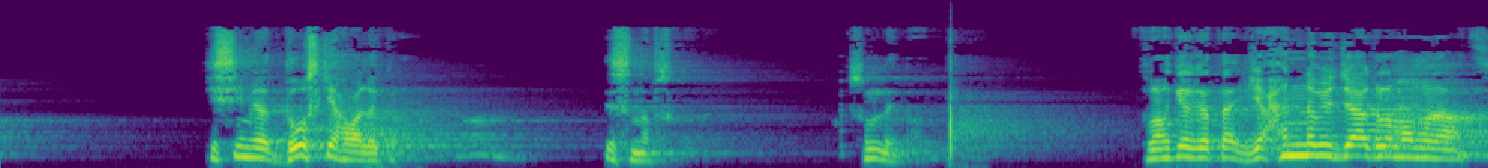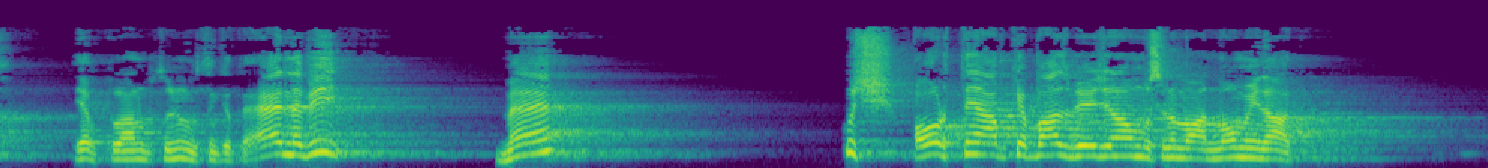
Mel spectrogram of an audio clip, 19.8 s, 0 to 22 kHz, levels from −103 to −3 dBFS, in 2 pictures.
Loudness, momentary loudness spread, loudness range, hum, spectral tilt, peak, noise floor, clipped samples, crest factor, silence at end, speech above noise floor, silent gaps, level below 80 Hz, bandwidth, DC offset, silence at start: -17 LUFS; 18 LU; 13 LU; none; -4 dB/octave; 0 dBFS; -82 dBFS; under 0.1%; 20 dB; 0.75 s; 65 dB; none; -66 dBFS; 12.5 kHz; under 0.1%; 1.4 s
